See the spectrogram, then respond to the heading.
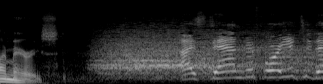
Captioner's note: audience cheering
